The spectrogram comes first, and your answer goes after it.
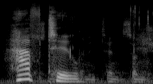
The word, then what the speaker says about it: have to: First with have to. Notice the pronunciation. It's more like an F. Have to.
